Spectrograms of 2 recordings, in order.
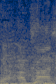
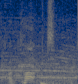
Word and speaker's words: Okot: from Kenya, and so they changed the way we pronounced her name. They wanted us to say it like they do, which is Okot, not Okot.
